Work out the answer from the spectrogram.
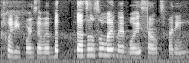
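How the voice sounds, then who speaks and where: A woman's voice: mid-range voice, fast talker. A young woman co-hosts a laid-back podcast chat, her voice stuffy and congested from a flu. She talks in an easygoing, agreeable way, with faint noise behind her. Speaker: podcast co-host. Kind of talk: casual chat.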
